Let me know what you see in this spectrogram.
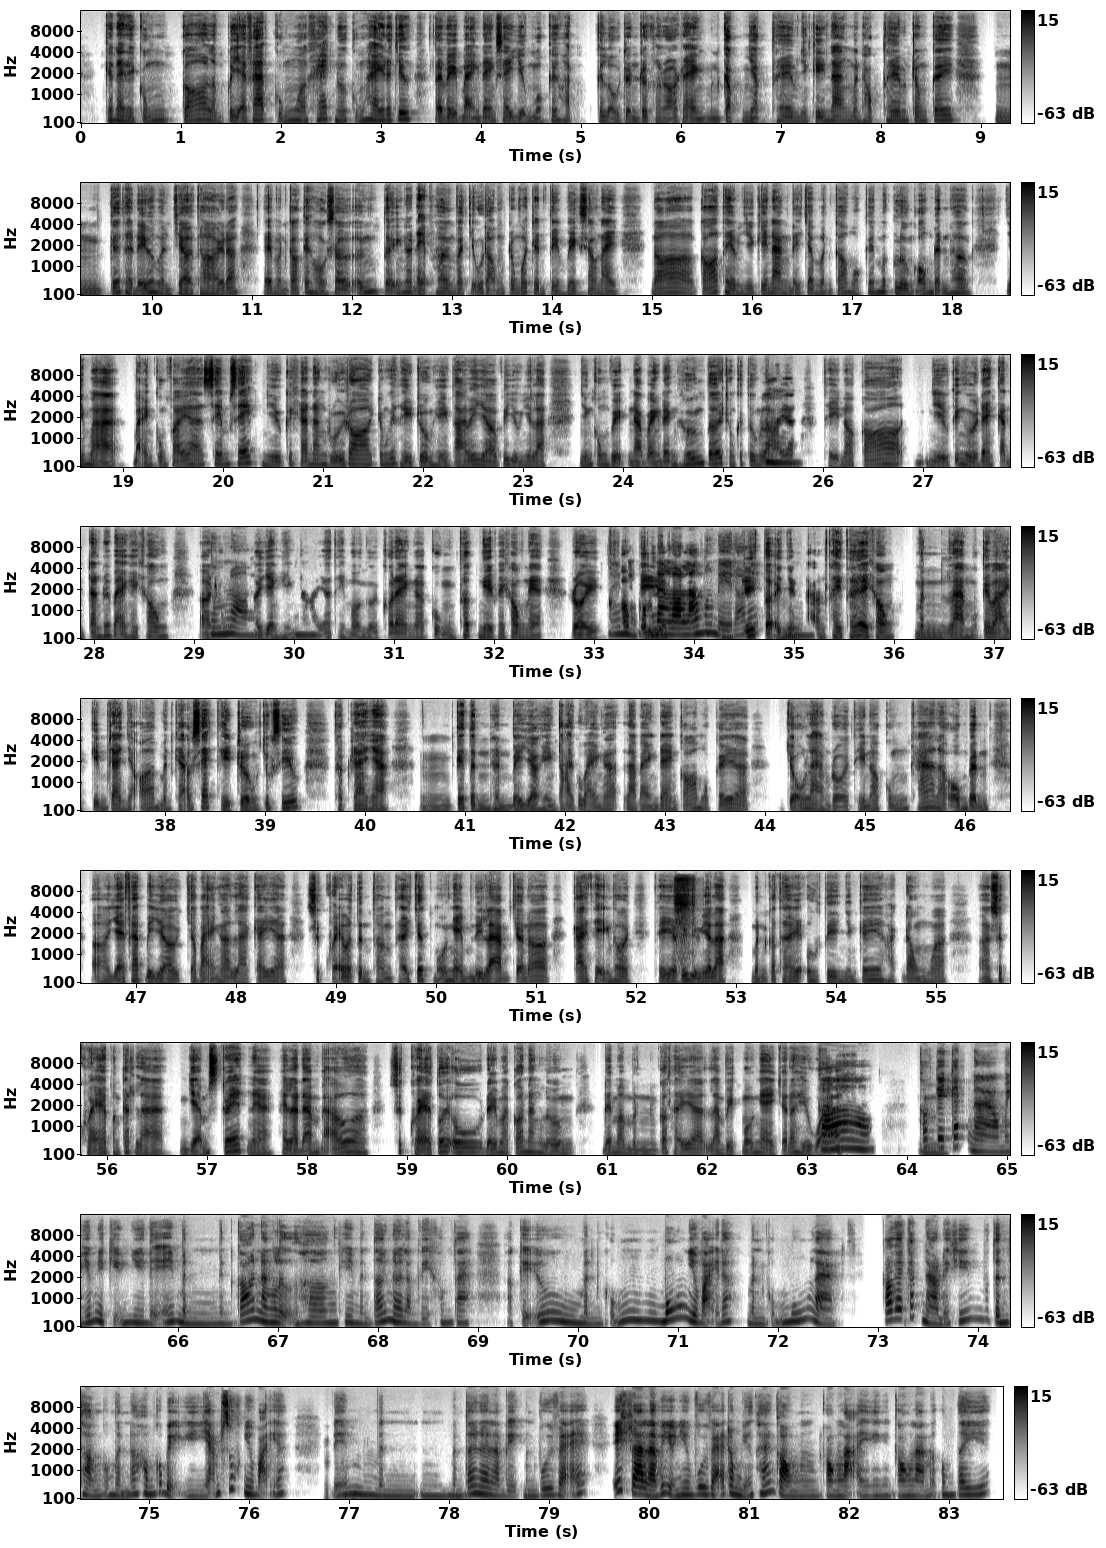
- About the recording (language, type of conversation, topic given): Vietnamese, advice, Mình muốn nghỉ việc nhưng lo lắng về tài chính và tương lai, mình nên làm gì?
- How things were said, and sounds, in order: sniff; other background noise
